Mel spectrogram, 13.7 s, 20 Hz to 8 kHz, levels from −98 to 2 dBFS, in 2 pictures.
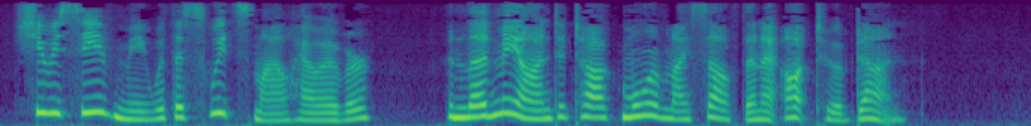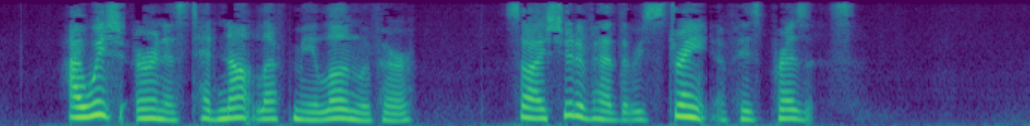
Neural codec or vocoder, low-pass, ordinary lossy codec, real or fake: codec, 16 kHz in and 24 kHz out, 0.9 kbps, LongCat-Audio-Codec, four codebook decoder; 7.2 kHz; MP3, 32 kbps; fake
